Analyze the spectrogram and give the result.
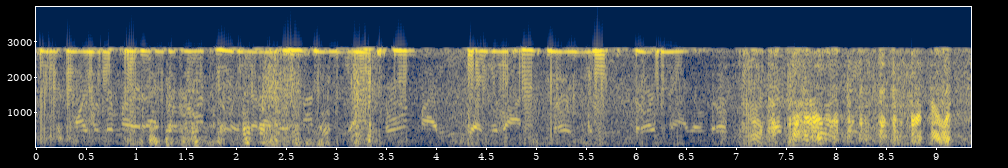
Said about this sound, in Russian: Не так быстро. Пожалуйста, несколько раз позывной и медленнее. Помехи очень большие. Я понял, у вас QRP мощность.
